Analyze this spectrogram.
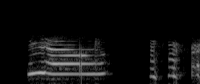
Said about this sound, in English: Kitty cat.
